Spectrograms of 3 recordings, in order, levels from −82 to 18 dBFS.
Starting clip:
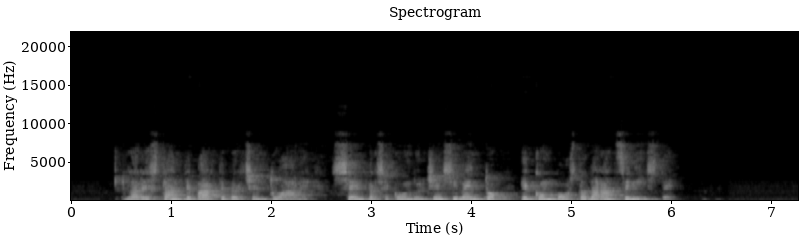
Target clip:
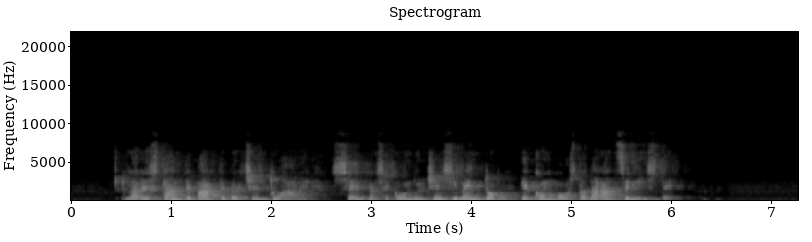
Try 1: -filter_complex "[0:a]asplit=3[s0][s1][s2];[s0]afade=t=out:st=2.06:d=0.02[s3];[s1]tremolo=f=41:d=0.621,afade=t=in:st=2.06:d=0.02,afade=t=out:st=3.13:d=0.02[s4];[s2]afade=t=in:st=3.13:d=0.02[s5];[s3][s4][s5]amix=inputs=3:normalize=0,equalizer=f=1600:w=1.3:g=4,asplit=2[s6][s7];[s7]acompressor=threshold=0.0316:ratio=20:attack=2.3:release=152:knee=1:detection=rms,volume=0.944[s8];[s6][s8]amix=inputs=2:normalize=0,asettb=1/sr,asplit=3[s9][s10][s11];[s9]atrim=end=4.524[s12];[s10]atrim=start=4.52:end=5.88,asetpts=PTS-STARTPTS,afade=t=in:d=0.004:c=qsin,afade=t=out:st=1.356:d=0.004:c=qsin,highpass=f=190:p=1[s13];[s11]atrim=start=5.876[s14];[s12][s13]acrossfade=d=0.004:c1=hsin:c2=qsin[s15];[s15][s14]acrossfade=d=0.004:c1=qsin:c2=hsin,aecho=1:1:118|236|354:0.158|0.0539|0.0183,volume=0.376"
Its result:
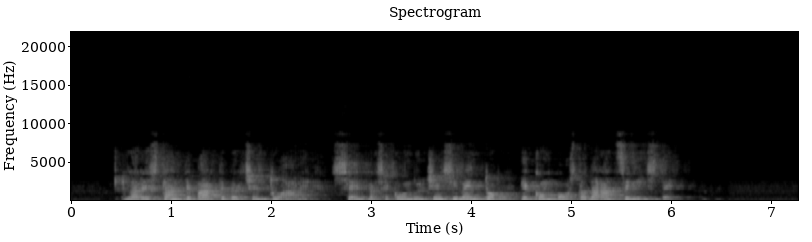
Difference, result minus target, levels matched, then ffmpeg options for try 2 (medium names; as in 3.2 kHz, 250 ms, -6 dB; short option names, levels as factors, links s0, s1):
compression: peak gain reduction -7 dB
-filter_complex "[0:a]asplit=3[s0][s1][s2];[s0]afade=t=out:st=2.06:d=0.02[s3];[s1]tremolo=f=41:d=0.621,afade=t=in:st=2.06:d=0.02,afade=t=out:st=3.13:d=0.02[s4];[s2]afade=t=in:st=3.13:d=0.02[s5];[s3][s4][s5]amix=inputs=3:normalize=0,equalizer=f=1600:w=1.3:g=4,asplit=2[s6][s7];[s7]acompressor=threshold=0.0133:ratio=20:attack=2.3:release=152:knee=1:detection=rms,volume=0.944[s8];[s6][s8]amix=inputs=2:normalize=0,asettb=1/sr,asplit=3[s9][s10][s11];[s9]atrim=end=4.524[s12];[s10]atrim=start=4.52:end=5.88,asetpts=PTS-STARTPTS,afade=t=in:d=0.004:c=qsin,afade=t=out:st=1.356:d=0.004:c=qsin,highpass=f=190:p=1[s13];[s11]atrim=start=5.876[s14];[s12][s13]acrossfade=d=0.004:c1=hsin:c2=qsin[s15];[s15][s14]acrossfade=d=0.004:c1=qsin:c2=hsin,aecho=1:1:118|236|354:0.158|0.0539|0.0183,volume=0.376"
